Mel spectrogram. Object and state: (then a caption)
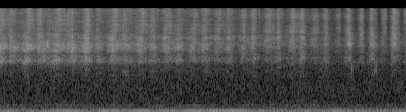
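Oil painting on canvas being brushed. A gloved hand rubs the cracked paint on the face of an old oil portrait on canvas, lying flat, in small strokes with a soft brush or swab on a yellow wooden handle. The result is a steady, soft, scratchy rubbing with a bright hiss on each loosely regular stroke, over a constant low hum.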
